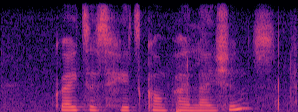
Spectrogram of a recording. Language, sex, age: English, female, 19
